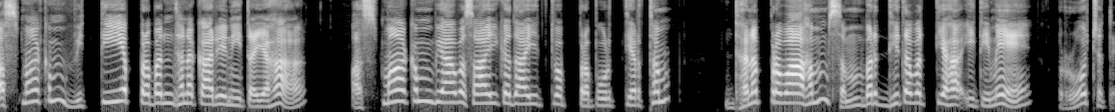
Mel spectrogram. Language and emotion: Sanskrit, happy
